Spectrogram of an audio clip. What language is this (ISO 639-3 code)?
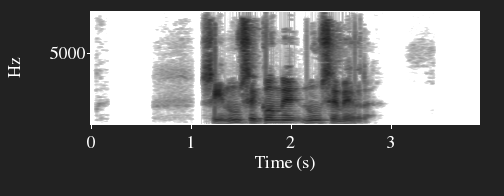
ast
